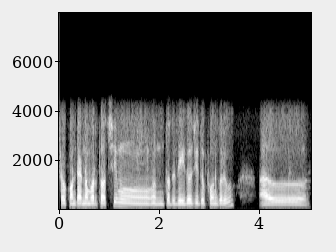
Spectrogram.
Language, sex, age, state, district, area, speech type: Odia, male, 45-60, Odisha, Nayagarh, rural, conversation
